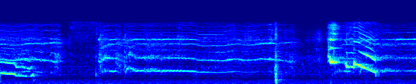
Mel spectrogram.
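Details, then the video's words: Havanese dog in the dark, trying to imitate a chicken: long, steady, tonal howls with a strong harmonic ring. A short sliding yelp rises then falls near the end, with brief pauses between the drawn-out notes. "Havanese talking Dog in the Dark"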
